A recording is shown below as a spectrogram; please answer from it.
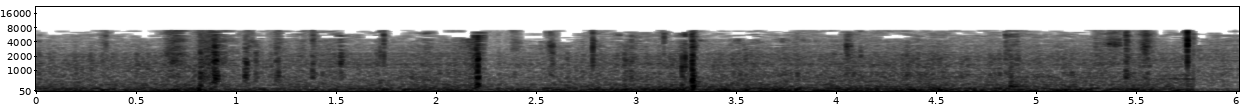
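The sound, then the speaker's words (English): Steady interior road noise inside a small, slightly noisy car while driving: a constant low rumble and hiss, with faint ticks and bumps scattered throughout. “Now, I'm doing this podcast while driving, so you'll probably hear some noise. It's in a slightly noisier, smaller car.”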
